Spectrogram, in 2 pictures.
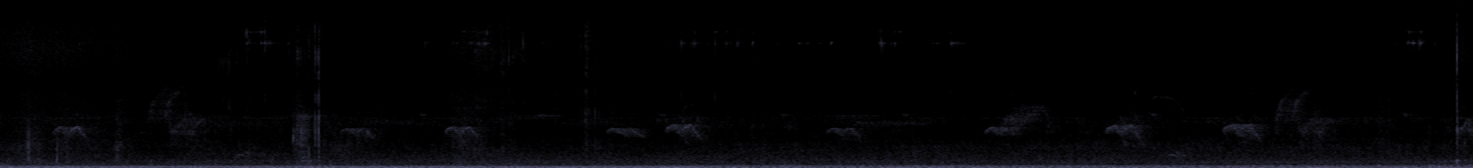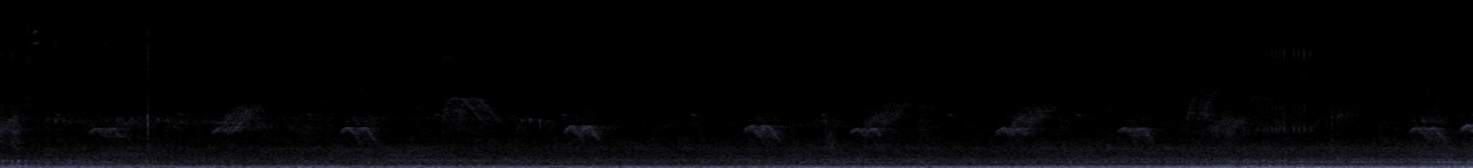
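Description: A small bird chirping over and over, short high calls a little under two a second, over a steady low hum.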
